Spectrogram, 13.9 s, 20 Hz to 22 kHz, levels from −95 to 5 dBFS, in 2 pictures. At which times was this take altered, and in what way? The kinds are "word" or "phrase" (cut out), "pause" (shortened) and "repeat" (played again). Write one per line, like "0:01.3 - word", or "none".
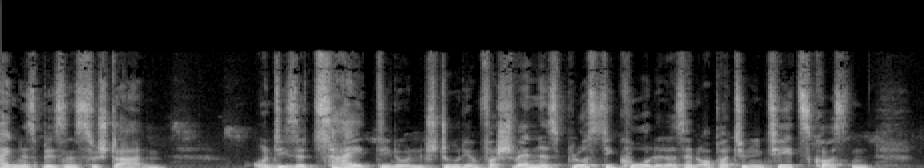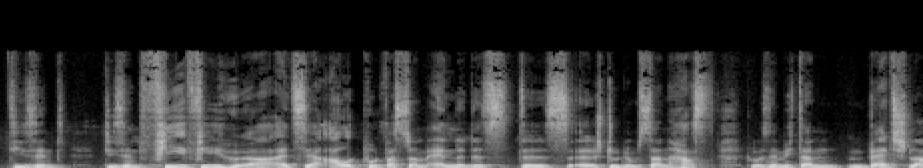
none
